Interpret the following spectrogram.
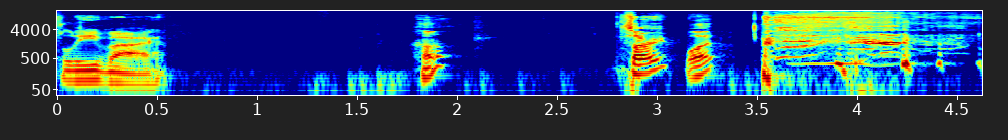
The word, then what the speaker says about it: Levi: So I made the peasants levy, and then I finished a walker for that world as well. I believe it's pronounced Levi.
